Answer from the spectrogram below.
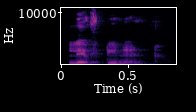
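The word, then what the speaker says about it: lieutenant: तो उसको याद करने के लिए हम गलत प्रोनाउंस करके याद करेंगे। जैसे सबसे पहले लाई, LIE, लाई, यू, टेनेंट, live टेनेंट, इस तरीके से बोल के हम याद करेंगे और उसका सही प्रोनाउंसिएशन होता है लेफ्टिनेंट, तो ऑप्शन बी करेक्ट होगा।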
